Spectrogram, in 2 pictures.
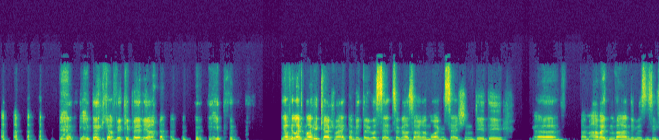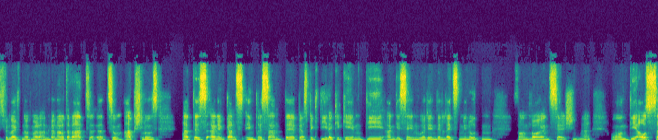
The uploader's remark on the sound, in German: Zoom-Session. Veranstaltet von der Aleph Akademie.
